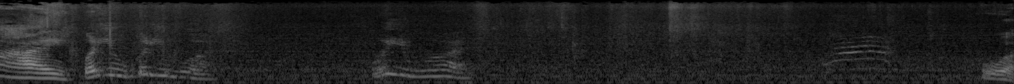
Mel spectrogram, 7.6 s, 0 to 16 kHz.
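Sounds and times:
low hum: 0.0s - 7.5s
speech: 0.2s - 1.7s, 2.8s - 3.7s, 7.4s - 7.5s
cat meowing: 6.2s - 6.8s.

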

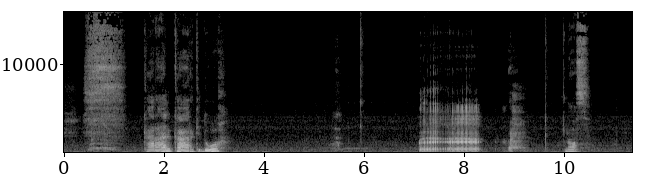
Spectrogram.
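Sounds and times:
speech: 1.6s - 3.3s, 10.2s - 10.5s
long loud throaty burp: 7.1s - 9.0s.

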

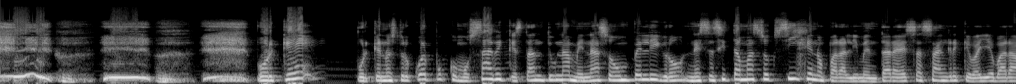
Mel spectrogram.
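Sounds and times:
speech: 0.0s - 1.8s, 2.6s - 10.1s
person breathing rapidly and heavily with gasping inhales: 0.0s - 2.6s.

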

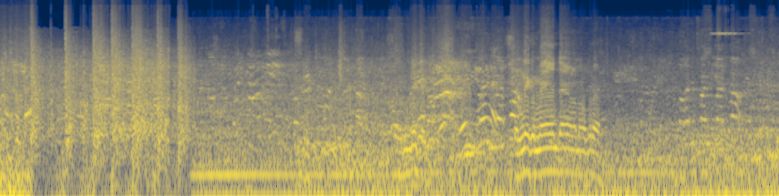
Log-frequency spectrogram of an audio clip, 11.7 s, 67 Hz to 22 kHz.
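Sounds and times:
loud gunshots: 0.0s - 3.0s
noisy crowd chatter: 0.0s - 11.6s
steady low engine-like hum: 2.6s - 11.6s.

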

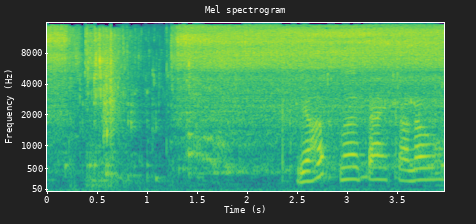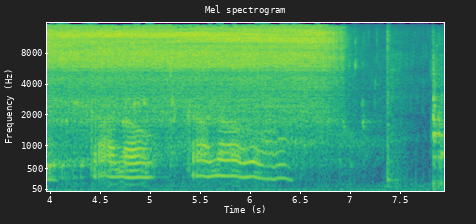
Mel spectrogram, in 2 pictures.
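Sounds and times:
tap water filling a water bottle: 0.0s - 7.9s
speech: 2.5s - 6.5s
person singing a short tune: 4.4s - 6.5s.

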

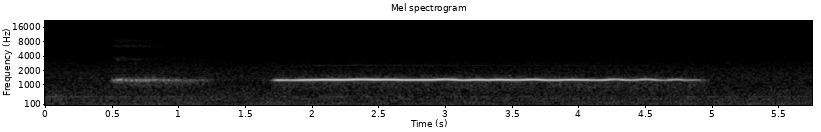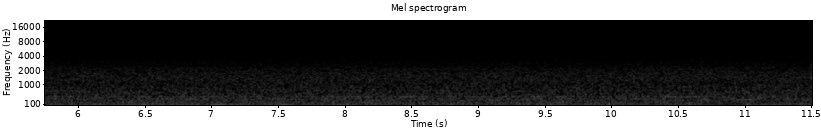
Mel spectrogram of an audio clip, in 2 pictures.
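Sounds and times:
sustained whistled tone: 0.5s - 5.0s.

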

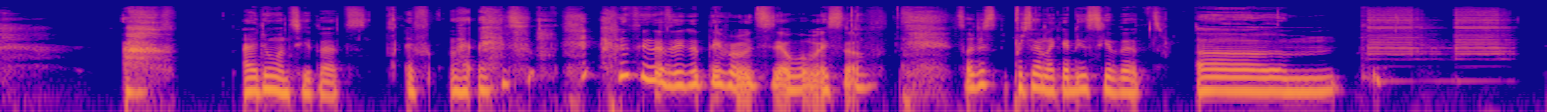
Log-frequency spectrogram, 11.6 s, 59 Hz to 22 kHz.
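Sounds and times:
speech: 1.8s - 10.4s
electronic alarm with low buzzing tone and bright beeps: 10.2s - 11.5s.

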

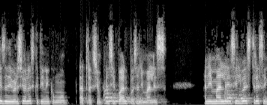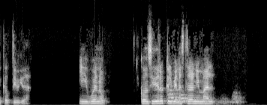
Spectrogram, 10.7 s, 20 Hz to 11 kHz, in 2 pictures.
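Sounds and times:
speech: 0.0s - 3.4s, 4.1s - 6.0s, 6.9s - 7.6s, 8.2s - 9.9s
rescued dog barking: 2.0s - 2.9s, 4.4s - 5.1s, 8.6s - 10.3s.

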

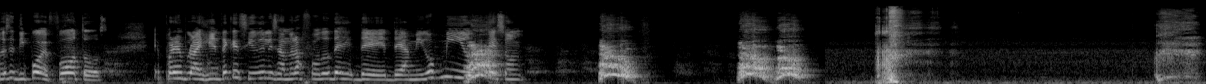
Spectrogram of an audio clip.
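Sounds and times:
speech: 0.0s - 5.4s
dog barking loudly: 0.9s - 1.4s, 4.6s - 8.3s.

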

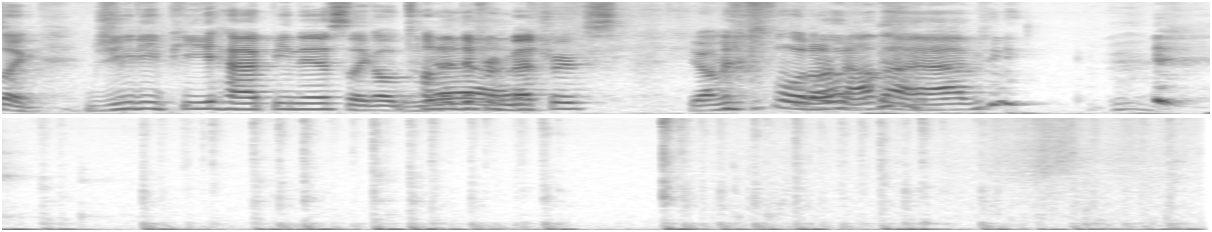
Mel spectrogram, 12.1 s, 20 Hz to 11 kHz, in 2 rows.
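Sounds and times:
speech: 0.0s - 6.0s
laughter: 2.1s - 3.0s, 3.6s - 6.1s
typing on a computer keyboard: 6.2s - 12.0s.

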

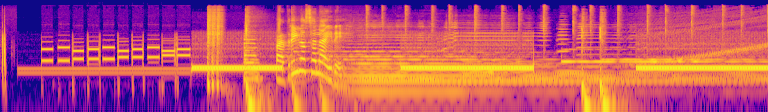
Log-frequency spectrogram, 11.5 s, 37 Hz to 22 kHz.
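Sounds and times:
telephone line dial tone: 0.2s - 4.2s, 6.0s - 8.1s, 9.5s - 11.5s
speech: 4.4s - 6.8s.

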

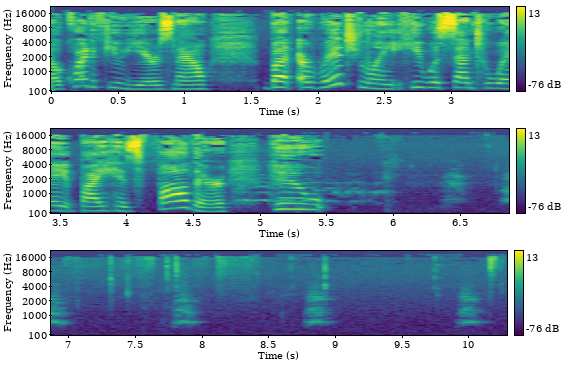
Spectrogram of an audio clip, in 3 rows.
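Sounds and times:
speech: 0.0s - 5.6s
dogs barking in short high yaps: 4.9s - 7.0s, 7.8s - 8.0s, 8.8s - 9.0s, 9.9s - 10.2s.

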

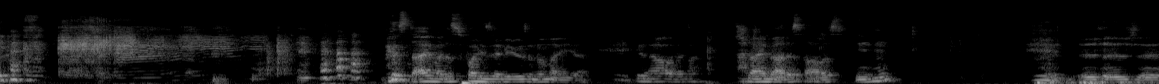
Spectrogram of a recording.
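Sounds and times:
raspy fart sound effect from an app: 0.1s - 3.1s
speech: 3.9s - 9.2s, 10.3s - 11.5s.

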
